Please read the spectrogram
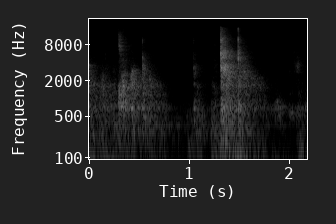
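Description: Table football in play: a few sharp knocks and clacks of the ball, plastic figures and rods against the table, the loudest about one and a half seconds in.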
